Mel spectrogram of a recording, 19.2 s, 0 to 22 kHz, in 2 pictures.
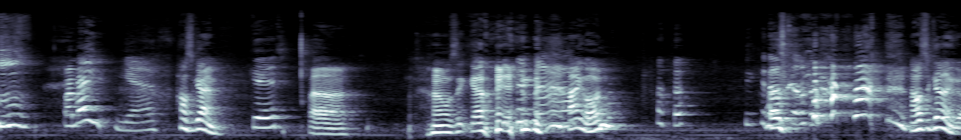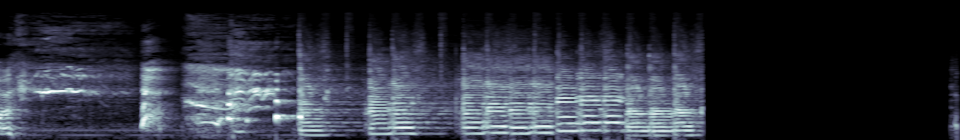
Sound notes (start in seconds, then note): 8.4 laughing; 11.6 laughing; 12.6 upbeat music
